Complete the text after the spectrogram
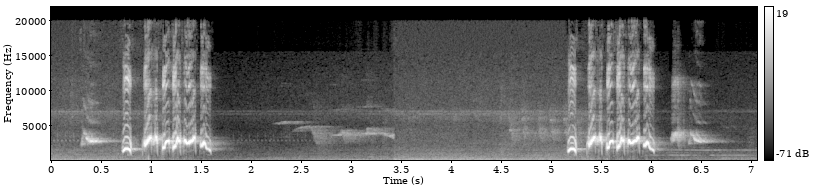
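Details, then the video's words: Caged red-whiskered bulbul in Thailand delivering southern master-style song used to stimulate and tutor young birds. Two matching phrases of quick, rolling whistled notes come about four seconds apart, each introduced by a softer note. "เสียงนกกรงหัวจุก สำหรับต่อ หรือ เปิดให้นกคึก"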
